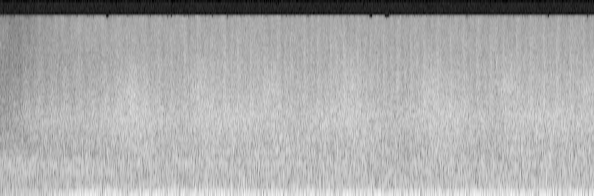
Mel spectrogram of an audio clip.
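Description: A loud magical whirlwind roars and whooshes steadily.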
